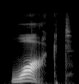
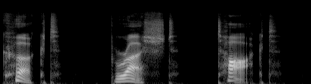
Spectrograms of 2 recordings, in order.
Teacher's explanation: It's 1 syllable. Walked. It ends with a crisp T sound.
